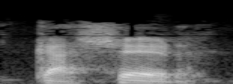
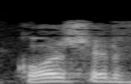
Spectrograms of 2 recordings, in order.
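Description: First: The first vowel is pronounced as A. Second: The first vowel is pronounced as O. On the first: "la palabra en hebreo es kasher, con A" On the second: "que la A la pronuncian O"

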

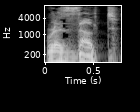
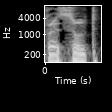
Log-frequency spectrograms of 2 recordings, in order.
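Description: First: The middle consonant is a buzzing z sound. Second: The middle consonant is a hissing s sound. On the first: The speaker calls it right. "there's a Z or a Z sound in there" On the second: The speaker calls it wrong. "Not result"

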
